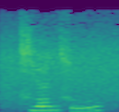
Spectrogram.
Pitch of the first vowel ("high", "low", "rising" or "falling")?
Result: high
